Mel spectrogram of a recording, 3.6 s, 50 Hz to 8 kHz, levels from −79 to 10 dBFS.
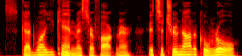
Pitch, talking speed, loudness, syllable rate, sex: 110 Hz, 180 wpm, -17 LUFS, 4.6 syllables/s, male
